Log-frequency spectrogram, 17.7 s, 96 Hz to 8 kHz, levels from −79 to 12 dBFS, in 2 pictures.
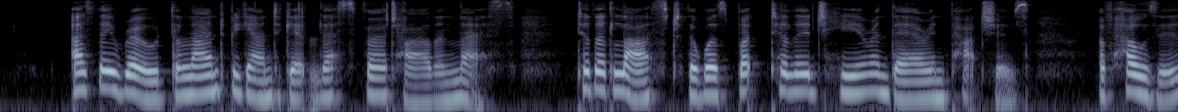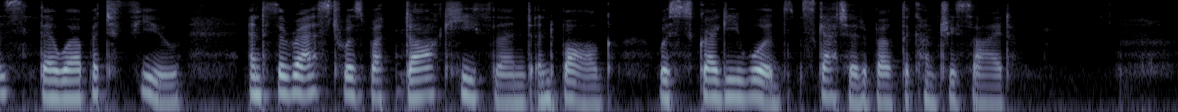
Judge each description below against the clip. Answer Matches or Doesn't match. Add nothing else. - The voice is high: Doesn't match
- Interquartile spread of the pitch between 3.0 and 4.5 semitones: Matches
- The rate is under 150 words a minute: Doesn't match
